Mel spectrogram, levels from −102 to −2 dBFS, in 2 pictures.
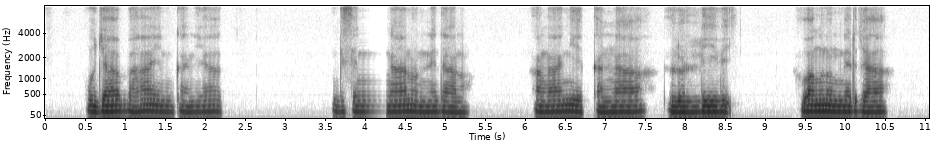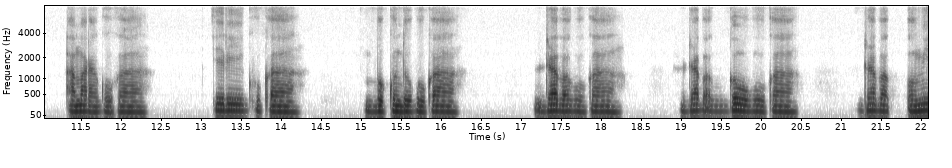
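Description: A speech recording that passed through a call path, with nothing above 8 kHz, which fits the G.722 codec at 64 kbps. The whole clip carries overlap-add ripple. The level swings by about 11 dB at a rate of roughly 100 Hz. That gives a metallic buzz with extra tones on every sound. It comes from framed processing whose overlapping windows do not add back to a steady gain, so loudness pulses once per frame. At 1.26 s to 1.30 s there is a short stall from a late packet. A sound is held about 24 ms too long. A packet arrived late and the receiver stretched the last sound while it waited. Then it carried on from the same point. Nothing is lost, and the delay grows by 24 ms. From 3.93 s to 4.38 s, just before "nun nindaanu", there is a call audio freeze. The sound hangs for about 330 ms as a fading buzz or hiss. It never drops to silence, and the audio resumes where it stopped. The likely cause is held-up packets draining the jitter buffer, which inserts a gap rather than removing anything. 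Jitter buffer speed-up follows twice. From 9.04 s to 11.6 s, right after "kan naa lolii wi", the speech runs at 109% speed. Roughly a fifth of a second is taken out. From 14.78 s to 15.09 s, just before "bokundok gu", it runs at 110%, losing about 40 ms. In both, pitch stays the same but delivery sounds hurried. The buffer had built up too much delay and trimmed it by cutting many small pitch-period pieces.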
